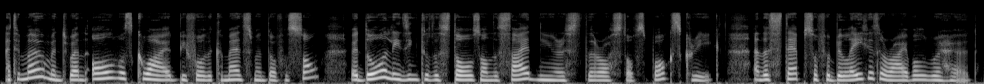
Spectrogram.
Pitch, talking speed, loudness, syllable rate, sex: 220 Hz, 220 wpm, -19 LUFS, 5.8 syllables/s, female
